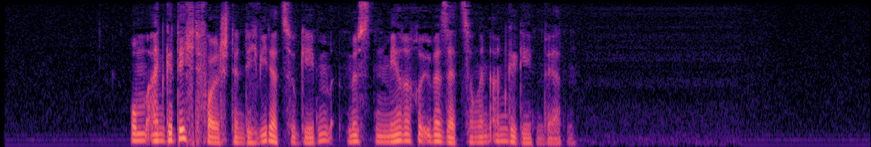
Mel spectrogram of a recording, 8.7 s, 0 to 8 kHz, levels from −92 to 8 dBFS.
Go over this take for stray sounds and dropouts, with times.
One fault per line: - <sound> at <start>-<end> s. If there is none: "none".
none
